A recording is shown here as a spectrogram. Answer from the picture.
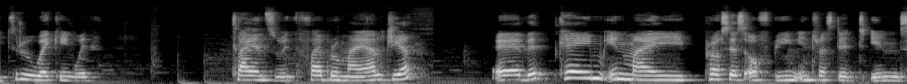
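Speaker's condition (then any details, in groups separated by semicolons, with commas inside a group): No condition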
